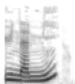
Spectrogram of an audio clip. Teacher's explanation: le n se déplace vers le début du mot suivant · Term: enchaînement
